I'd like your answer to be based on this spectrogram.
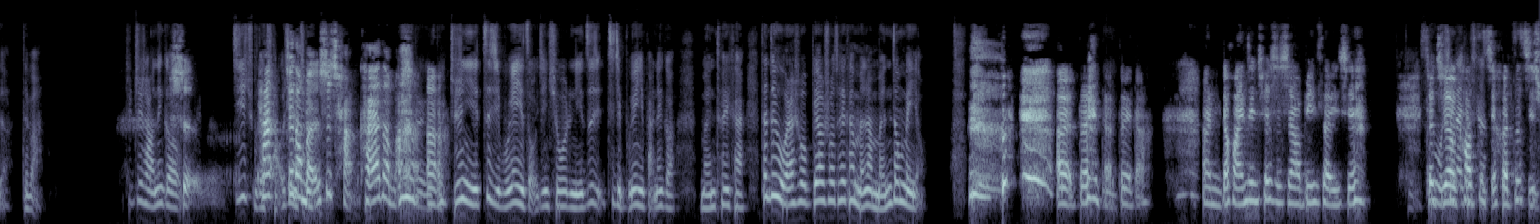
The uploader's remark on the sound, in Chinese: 第一次用喜马拉雅在线录制功能，效果不是很好，勉强能听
